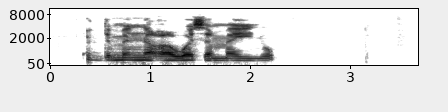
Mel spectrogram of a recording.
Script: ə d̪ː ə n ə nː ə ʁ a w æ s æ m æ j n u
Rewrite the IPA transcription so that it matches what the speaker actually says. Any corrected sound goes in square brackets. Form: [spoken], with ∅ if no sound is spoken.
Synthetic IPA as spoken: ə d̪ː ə [m] ə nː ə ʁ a w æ s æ m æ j n u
